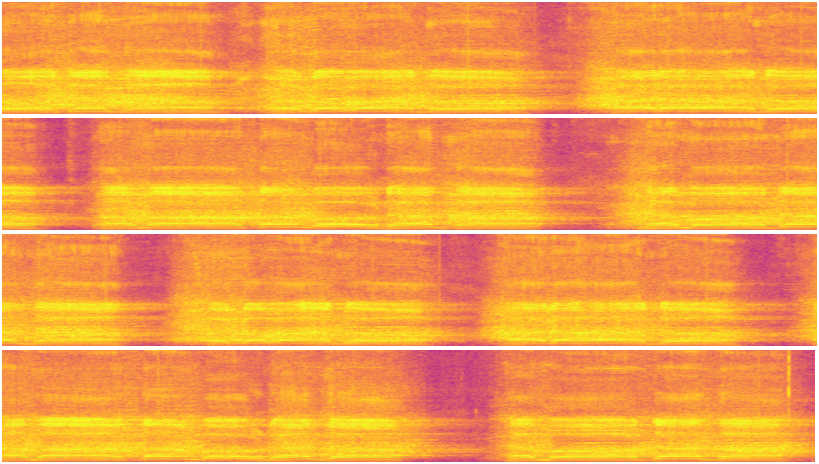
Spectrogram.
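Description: A Buddhist monk's solo chanting voice, a melodic recitation held on steady, stepping pitches. It comes in phrases of about two to three seconds, each broken by a short pause for breath.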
